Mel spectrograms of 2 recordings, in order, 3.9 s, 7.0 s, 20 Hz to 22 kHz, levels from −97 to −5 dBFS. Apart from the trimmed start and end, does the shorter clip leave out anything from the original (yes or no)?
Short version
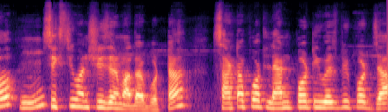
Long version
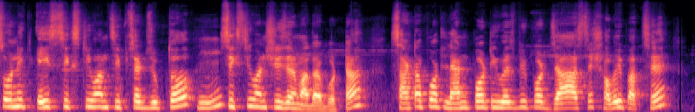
no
